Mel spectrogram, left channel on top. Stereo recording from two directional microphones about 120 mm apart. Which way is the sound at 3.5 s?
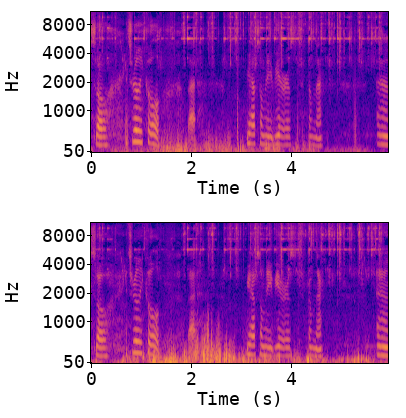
65° left (ahead or behind).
